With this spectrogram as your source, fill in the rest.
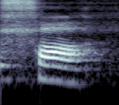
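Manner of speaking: "fó" with a loud, open O; stressed syllable "fó" alone, open and loud; open vowel. Shown as a demonstration. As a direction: sound out "fó" with the O wide open. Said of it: "o ó é aberto".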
